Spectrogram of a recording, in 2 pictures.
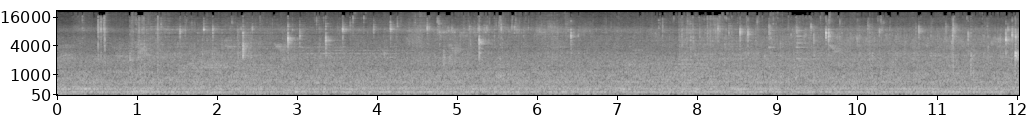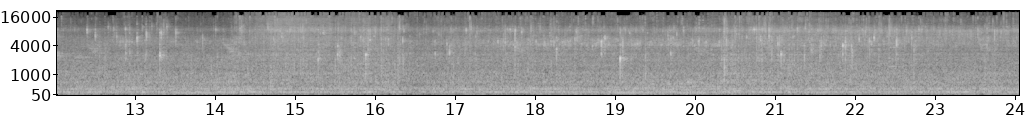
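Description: Soaked soybean chunks, squeezed of water, sizzle and crackle in hot oil in a pan. The frying hiss runs steadily throughout, with occasional stirring and spattering that grows busier toward the end.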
